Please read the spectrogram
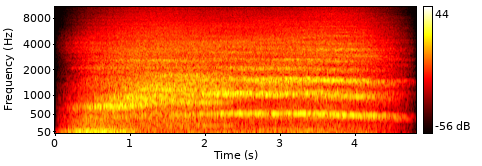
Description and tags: Ghost scream
Horror, Loud, Scary, Scream, Serious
